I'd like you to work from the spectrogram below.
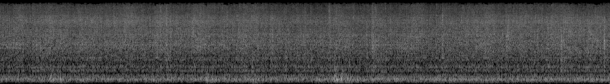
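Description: Steady, loud sizzling of vegetables seasoned with salt and pepper frying in a pan for ratatouille, a dense continuous crackle with no talk over it.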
